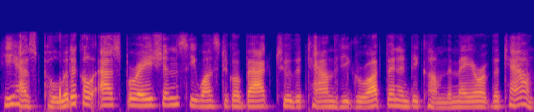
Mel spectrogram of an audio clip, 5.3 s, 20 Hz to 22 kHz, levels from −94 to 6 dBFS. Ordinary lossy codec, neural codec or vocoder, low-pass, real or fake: Opus, 16 kbps; none; 7.2 kHz; real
